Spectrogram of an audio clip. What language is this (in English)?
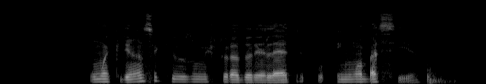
Portuguese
